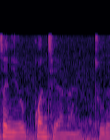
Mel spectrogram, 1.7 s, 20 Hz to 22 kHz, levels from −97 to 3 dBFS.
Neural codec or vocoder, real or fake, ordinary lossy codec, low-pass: codec, 16 kHz, 8 kbps, FreqCodec, larger model; fake; none; none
